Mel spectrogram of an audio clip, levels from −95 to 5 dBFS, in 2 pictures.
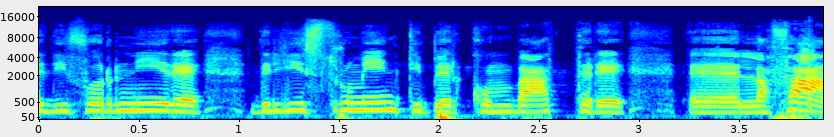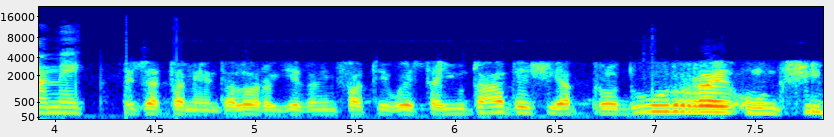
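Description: From 3.60 to 4.61 s there are CD scratch ticks. Five short ticks arrive at a steady pace, about five per second. Each is tiny, the longest lasting only a couple of milliseconds. A scratch or blemish on the disc passes the laser once per turn. Each pass wipes out more data than error correction can restore. The player then fills or mutes those few samples, leaving a brief click or gap.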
